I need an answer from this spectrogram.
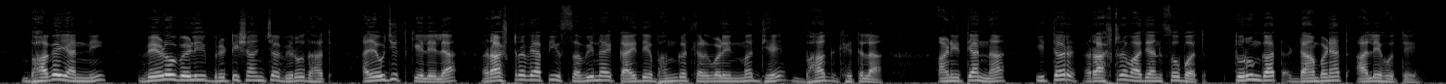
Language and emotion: Marathi, neutral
